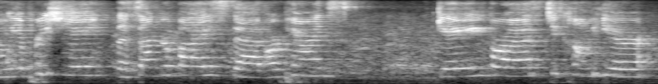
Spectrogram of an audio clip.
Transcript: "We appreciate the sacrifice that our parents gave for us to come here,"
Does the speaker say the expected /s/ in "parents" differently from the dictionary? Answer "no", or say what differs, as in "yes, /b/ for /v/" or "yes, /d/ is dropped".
no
